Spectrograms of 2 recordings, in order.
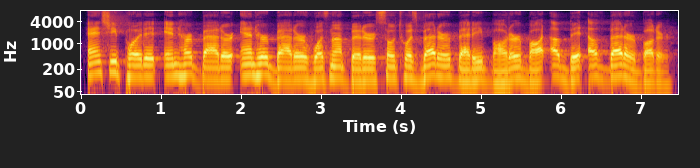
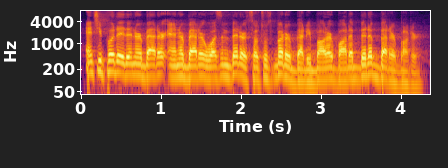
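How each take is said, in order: First: It is said at a faster pace. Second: It is said as fast as possible.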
